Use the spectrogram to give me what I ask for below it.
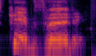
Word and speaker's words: Cape Verde: You had said you had tried to pronounce a a team earlier on and I had said quote Devoir. Apparently it's Cape Verde.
